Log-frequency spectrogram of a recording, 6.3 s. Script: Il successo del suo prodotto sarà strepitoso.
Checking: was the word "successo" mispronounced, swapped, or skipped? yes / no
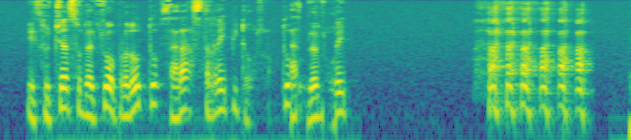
no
